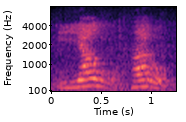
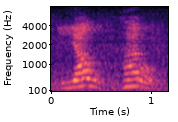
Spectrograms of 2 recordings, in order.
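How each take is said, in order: Both takes have the same delivery.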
